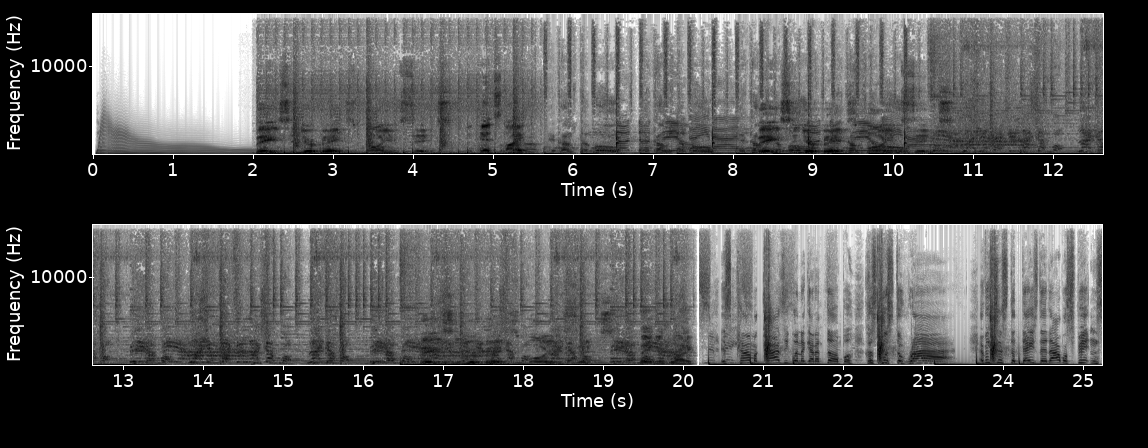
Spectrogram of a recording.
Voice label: spot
